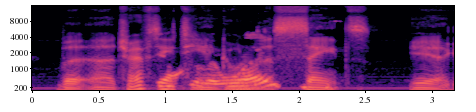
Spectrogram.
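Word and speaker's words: Etienne: Uh or as he said, his name is actually pronounced more like Achan. Uh but uh Travis ETN going to the Saints.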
